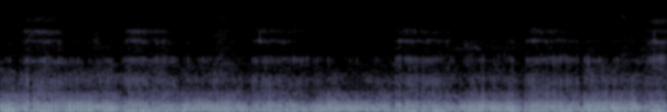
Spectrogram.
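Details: Morning indoors: Munchkin kittens resting on a belly purr in a low, pulsing rumble that swells and eases in gentle waves, close and constant.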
